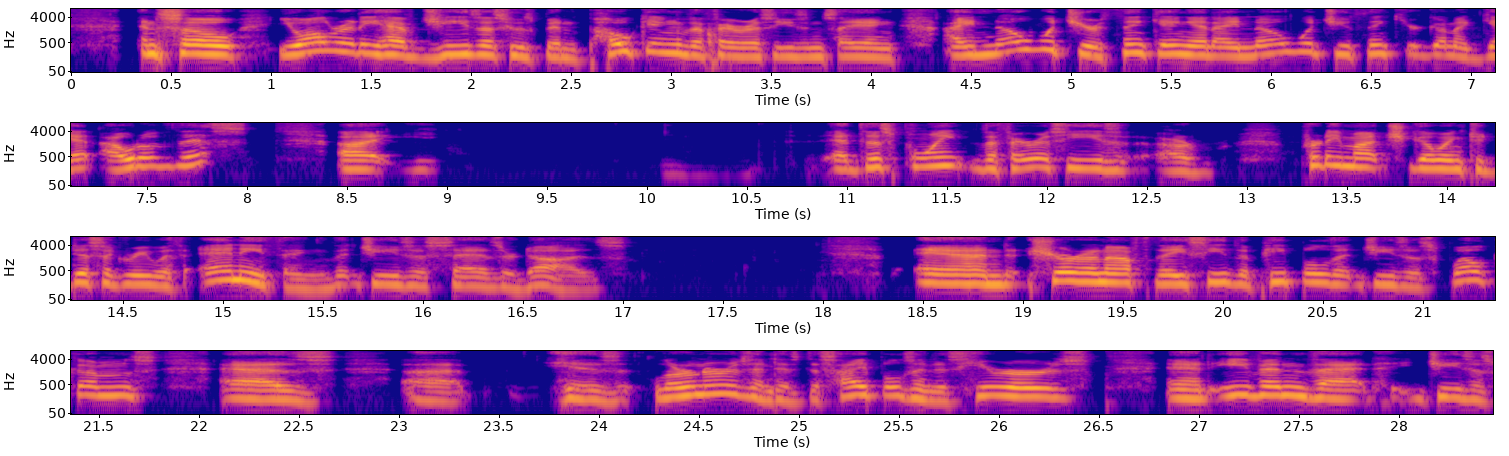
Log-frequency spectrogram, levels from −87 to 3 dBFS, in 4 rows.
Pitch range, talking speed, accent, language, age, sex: 165-215 Hz, 155 wpm, American, English, 30-49, male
